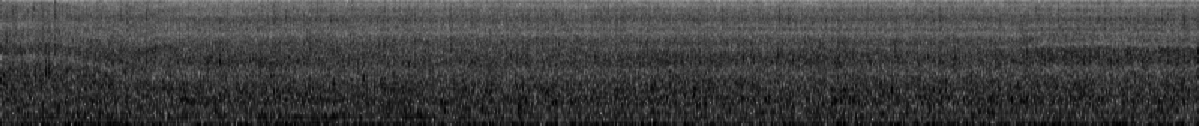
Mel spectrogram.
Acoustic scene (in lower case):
park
